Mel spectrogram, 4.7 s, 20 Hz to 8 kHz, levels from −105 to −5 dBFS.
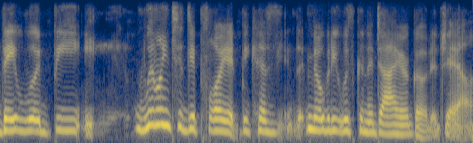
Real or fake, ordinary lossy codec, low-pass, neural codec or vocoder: fake; Opus, 32 kbps; 7.2 kHz; codec, 24 kHz, 3 kbps, HILCodec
